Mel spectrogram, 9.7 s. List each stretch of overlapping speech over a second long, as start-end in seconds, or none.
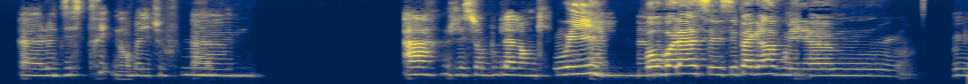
none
